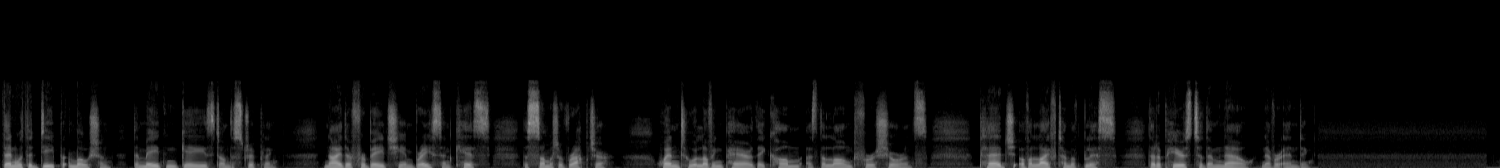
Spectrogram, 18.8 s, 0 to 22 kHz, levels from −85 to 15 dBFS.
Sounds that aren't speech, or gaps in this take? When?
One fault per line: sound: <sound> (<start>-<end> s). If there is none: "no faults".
no faults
